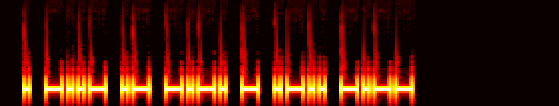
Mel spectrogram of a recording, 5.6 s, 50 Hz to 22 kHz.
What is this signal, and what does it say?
Morse code, heard as a keyed tone, about 22 wpm, 700 Hz. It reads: EXACTLY
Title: Seven Letter Words - 22wpm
